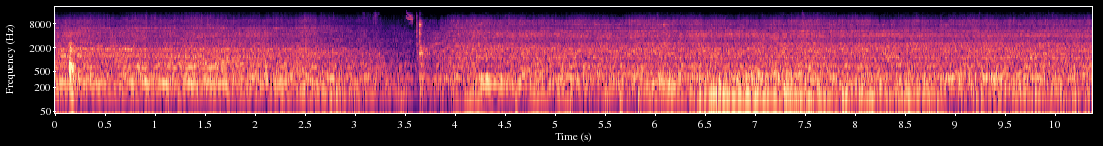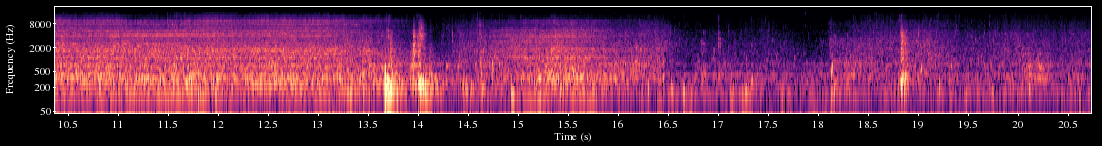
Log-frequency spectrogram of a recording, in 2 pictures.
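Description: Boat outboard motor running at low revs, picking up briefly a few times. A sharp knock comes about two-thirds of the way through, and the engine sound fades out soon after.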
